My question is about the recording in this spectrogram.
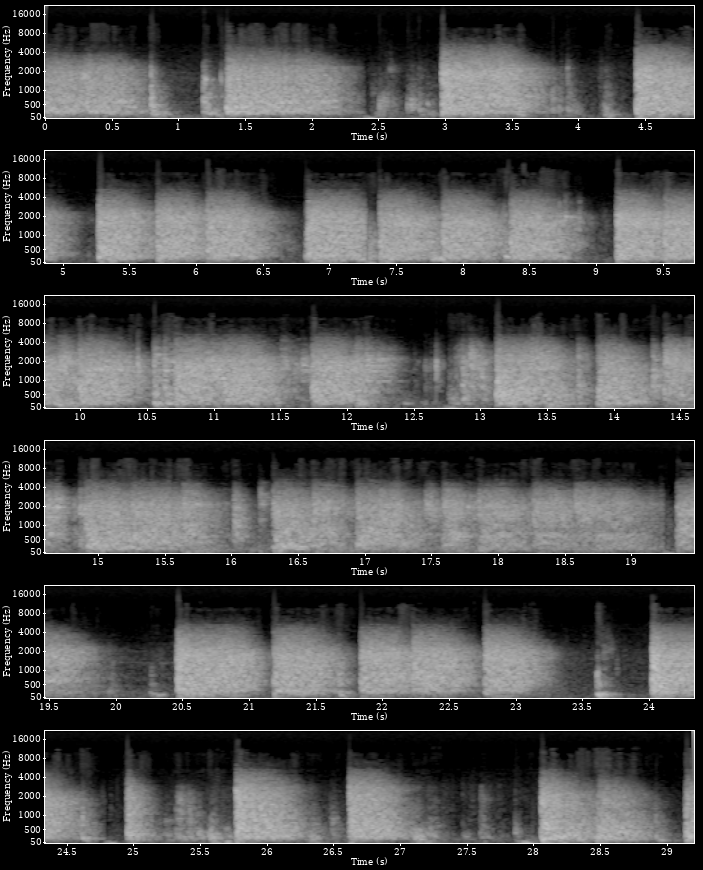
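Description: Gunfight: a rapid, irregular string of loud gunshots, dozens of sharp reports, some in quick clusters, each with a short echoing tail.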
